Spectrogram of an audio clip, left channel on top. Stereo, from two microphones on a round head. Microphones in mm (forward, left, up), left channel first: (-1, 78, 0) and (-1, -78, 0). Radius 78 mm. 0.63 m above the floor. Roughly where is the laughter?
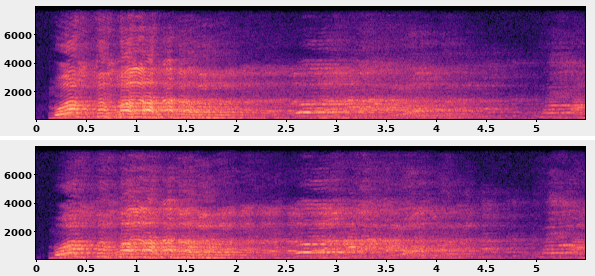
Left.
